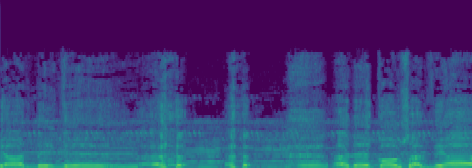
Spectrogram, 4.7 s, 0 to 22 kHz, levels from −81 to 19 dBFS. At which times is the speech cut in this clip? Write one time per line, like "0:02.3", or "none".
0:01.4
